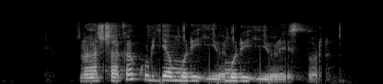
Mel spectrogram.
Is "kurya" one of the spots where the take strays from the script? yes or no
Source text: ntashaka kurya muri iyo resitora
no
